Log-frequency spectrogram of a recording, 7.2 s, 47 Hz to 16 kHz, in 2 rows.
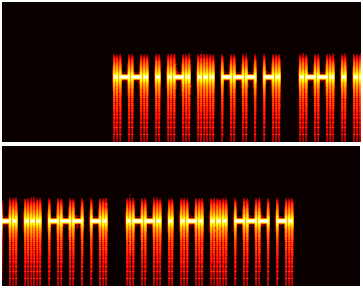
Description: Morse code, heard as a keyed tone, about 38 wpm, 700 Hz. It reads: PERSON PERSON PERSON
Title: Top 500 Words Repeated 40wpm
